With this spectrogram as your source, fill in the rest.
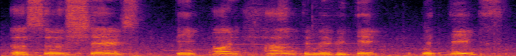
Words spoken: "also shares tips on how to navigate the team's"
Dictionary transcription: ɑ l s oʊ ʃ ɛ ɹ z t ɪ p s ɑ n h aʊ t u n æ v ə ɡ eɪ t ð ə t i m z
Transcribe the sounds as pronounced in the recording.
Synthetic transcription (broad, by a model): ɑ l s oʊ ʃ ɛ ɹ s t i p ɑ n h aʊ t u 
